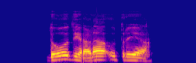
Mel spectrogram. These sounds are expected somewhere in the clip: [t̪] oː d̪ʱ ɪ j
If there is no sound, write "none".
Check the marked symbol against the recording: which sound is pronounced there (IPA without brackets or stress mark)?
d̪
